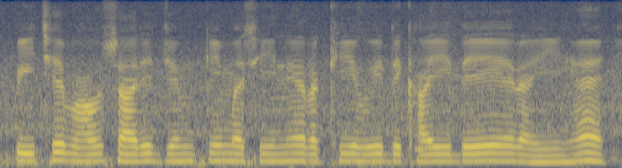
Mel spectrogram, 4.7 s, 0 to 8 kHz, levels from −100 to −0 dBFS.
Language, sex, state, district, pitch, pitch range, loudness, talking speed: Hindi, male, Uttar Pradesh, Lalitpur, 130 Hz, 130-135 Hz, -19 LUFS, 155 wpm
